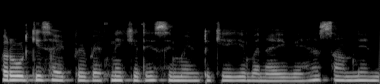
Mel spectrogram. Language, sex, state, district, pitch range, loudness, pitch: Hindi, female, Uttarakhand, Uttarkashi, 180-190 Hz, -26 LUFS, 185 Hz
